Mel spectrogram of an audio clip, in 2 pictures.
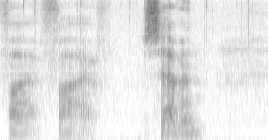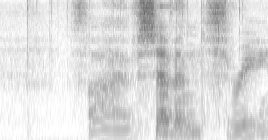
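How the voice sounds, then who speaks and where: Heard with audible room echo, a man speaks at a medium pitch with fairly even intonation. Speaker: guitar teacher. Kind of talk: tutorial.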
